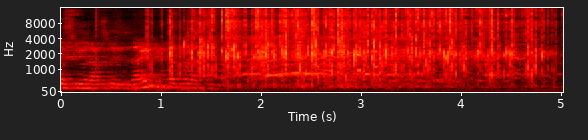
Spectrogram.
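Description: A crowd of children claps their hands.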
